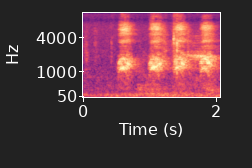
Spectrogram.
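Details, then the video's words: Loud crows calling outside; four harsh, hoarse caws spaced about every 0.4 seconds after a quiet start, with faint low background hum. "Geez, they're so obnoxious, these birds."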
